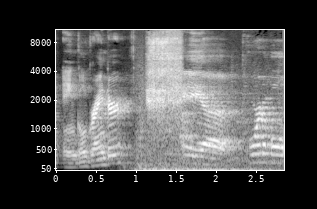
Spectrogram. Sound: grinder buzzing

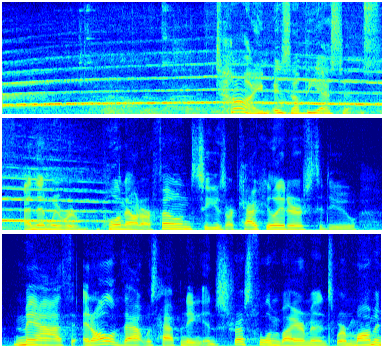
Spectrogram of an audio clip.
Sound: emergency sirens

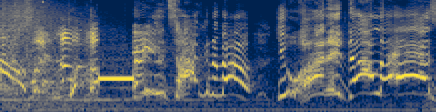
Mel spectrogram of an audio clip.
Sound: beep

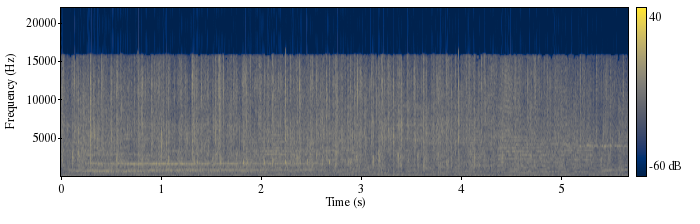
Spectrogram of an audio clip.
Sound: cheers and applause

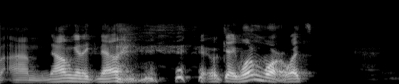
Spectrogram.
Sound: laughs

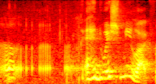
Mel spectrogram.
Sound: mumbles

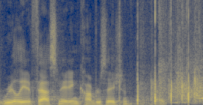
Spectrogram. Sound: audience applauding

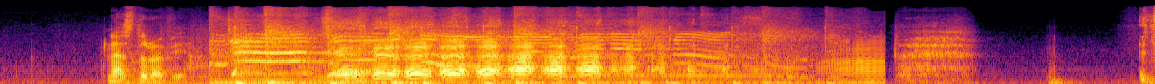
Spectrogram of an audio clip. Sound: ABED groans; JEFF laughs

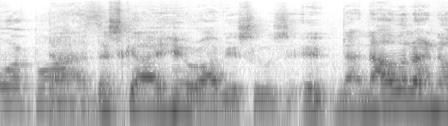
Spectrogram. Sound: voiceover

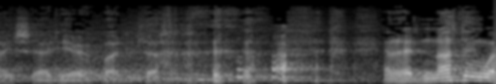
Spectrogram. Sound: laughs

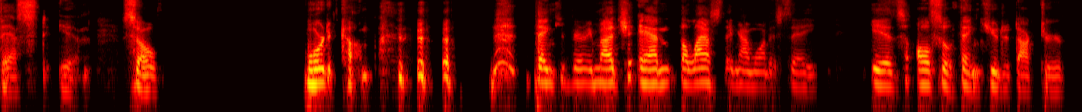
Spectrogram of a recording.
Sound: laughing

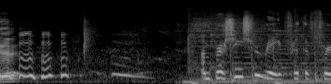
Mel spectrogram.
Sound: laughing

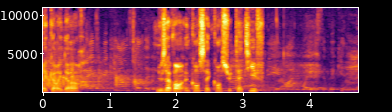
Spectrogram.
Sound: applause

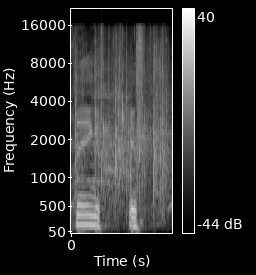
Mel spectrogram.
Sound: applause

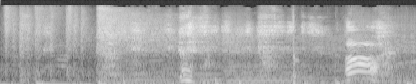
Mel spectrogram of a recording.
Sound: panting

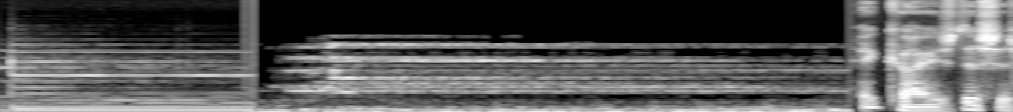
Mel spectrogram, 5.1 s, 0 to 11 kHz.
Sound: Fnaf 2 Hallway Sound Effect

